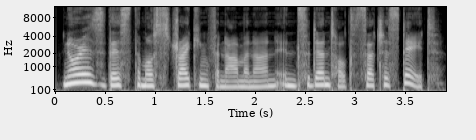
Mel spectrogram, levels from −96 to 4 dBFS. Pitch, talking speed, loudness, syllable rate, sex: 220 Hz, 185 wpm, -17 LUFS, 5.4 syllables/s, female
